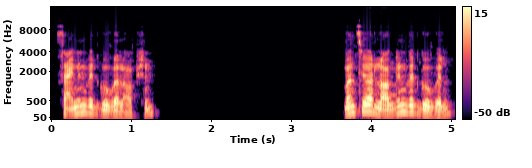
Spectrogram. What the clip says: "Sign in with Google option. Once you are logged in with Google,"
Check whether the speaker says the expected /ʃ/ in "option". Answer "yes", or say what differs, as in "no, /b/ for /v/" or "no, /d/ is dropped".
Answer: yes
